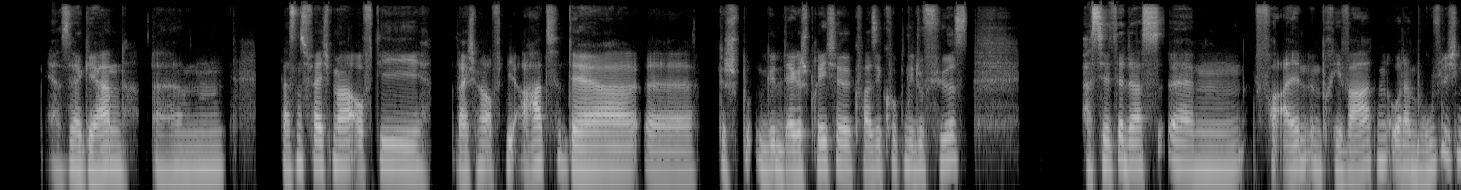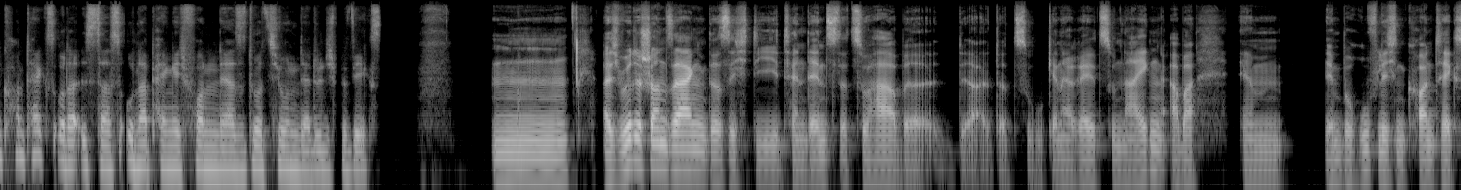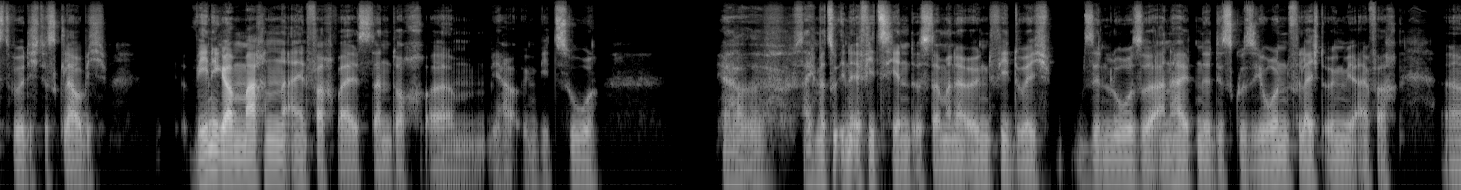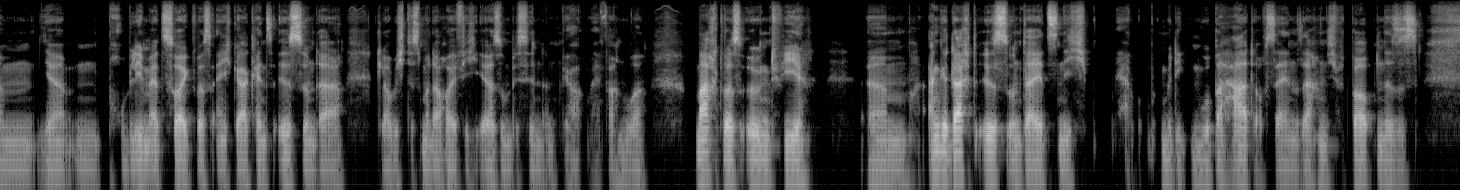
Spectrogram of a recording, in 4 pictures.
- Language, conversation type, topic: German, advice, Wann sollte ich mich gegen Kritik verteidigen und wann ist es besser, sie loszulassen?
- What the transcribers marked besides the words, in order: other background noise; other noise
